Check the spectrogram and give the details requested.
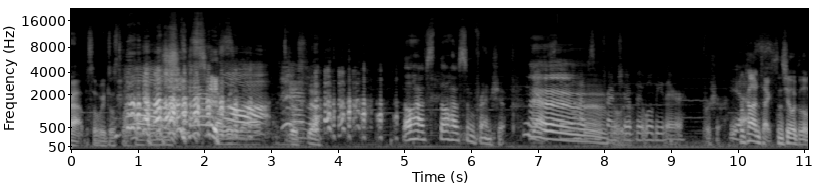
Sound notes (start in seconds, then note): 3.2 laughter; 7.1 unsure groans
